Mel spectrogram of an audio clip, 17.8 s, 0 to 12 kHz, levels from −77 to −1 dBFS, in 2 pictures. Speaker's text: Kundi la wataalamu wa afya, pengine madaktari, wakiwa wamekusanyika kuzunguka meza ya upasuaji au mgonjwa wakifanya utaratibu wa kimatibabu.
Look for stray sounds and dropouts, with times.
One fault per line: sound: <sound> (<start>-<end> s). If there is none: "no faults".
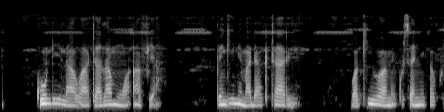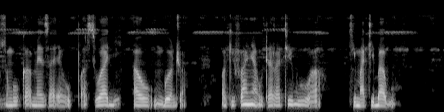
sound: dropout (8.5-8.6 s)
